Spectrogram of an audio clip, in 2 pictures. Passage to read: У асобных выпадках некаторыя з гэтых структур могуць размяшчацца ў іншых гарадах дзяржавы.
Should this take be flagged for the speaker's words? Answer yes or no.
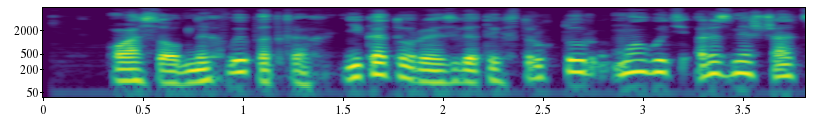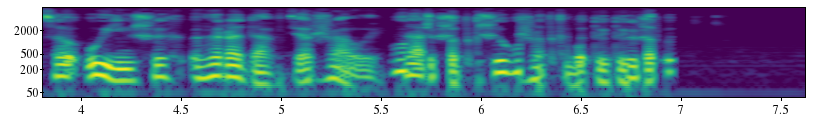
yes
